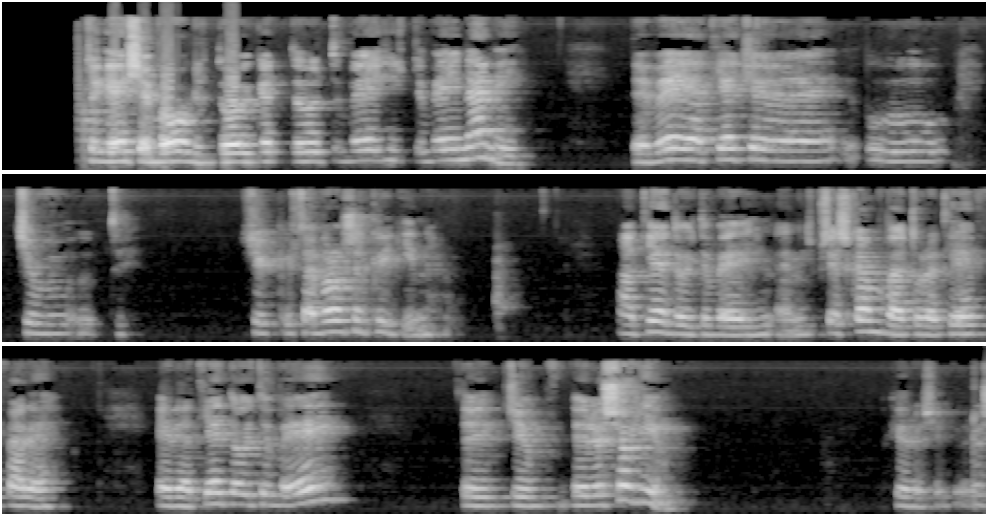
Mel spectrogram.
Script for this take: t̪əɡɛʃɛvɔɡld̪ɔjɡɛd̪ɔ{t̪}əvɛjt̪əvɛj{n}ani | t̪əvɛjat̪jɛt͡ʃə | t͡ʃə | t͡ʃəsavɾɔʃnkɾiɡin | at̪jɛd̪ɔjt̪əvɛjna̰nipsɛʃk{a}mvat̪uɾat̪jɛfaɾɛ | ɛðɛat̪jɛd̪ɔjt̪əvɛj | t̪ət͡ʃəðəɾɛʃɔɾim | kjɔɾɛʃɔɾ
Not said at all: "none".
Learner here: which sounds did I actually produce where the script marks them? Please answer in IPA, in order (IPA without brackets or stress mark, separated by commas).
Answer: t̪, n, a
